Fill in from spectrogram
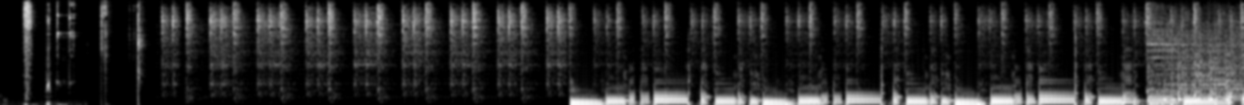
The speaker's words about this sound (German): Es hat sich eine Flasche geöffnet und das haben wir auch äh, selber mit aufgenommen. Wir haben eine Gösserflasche aufgemacht, das auch mehrfach.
